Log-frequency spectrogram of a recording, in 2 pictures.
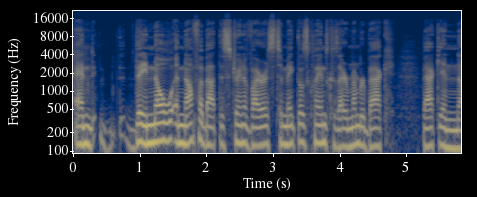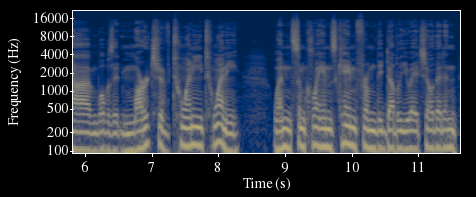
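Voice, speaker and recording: A man's voice: mid-range voice, fairly even intonation, darkish tone, dry recording, clean studio sound. A man co-hosting a science podcast who asks curious follow-up questions in a casual, joking way. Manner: curious, questioning, quick to joke. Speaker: podcast co-host asking questions. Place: studio.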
